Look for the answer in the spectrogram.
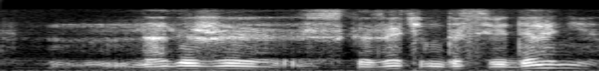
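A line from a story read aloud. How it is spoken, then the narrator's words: Timid reminder. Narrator (Russian): Робко напомнил Павлик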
